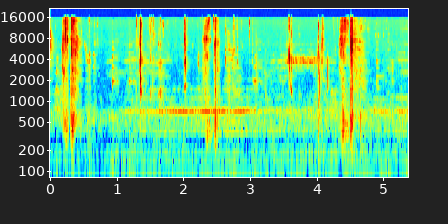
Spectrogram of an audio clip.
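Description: Close-miked wet chewing and lip smacking of a hand-fed mouthful of rice and curry gravy, with loud smacks about a third of a second in and again near the end.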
